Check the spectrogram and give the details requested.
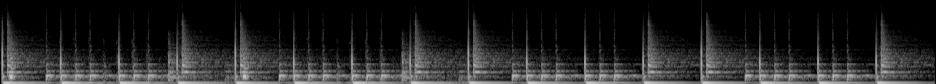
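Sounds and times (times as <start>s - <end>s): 
bongos playing: 0.0s - 9.3s.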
